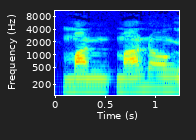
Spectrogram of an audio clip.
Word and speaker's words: Manong: Manong is the right way to pronounce it.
